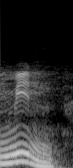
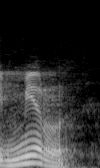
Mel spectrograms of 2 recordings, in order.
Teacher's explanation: Asalnya mim baris bawah bertemu nun bunyi min, tapi bila datang ra jadi mir. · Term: idgham bila gunnah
